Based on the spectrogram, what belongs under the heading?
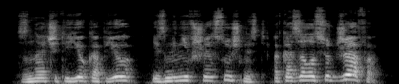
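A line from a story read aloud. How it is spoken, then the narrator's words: Exclaimed. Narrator (Russian): воскликнула она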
